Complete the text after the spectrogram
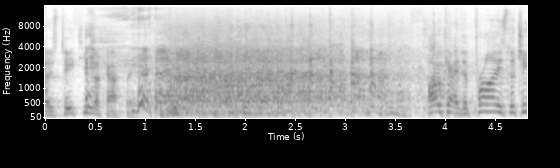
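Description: A studio audience laughs loudly.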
